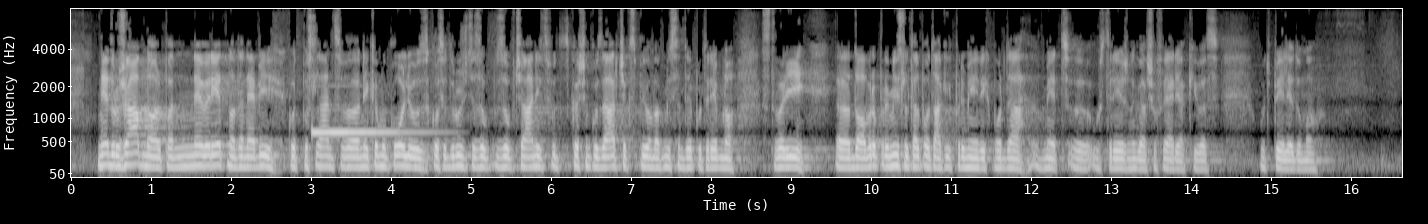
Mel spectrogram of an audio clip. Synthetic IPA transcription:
nɛd̪ɾuʒabnɔalpanɛʋɛɾjeːt̪nɔd̪anɛbikɔt̪pɔslant̪sʋəneːkɛmɔkoːljuzkosɛd̪ɾuːʒit̪ɛzzɐɔpt͡ʃaːnit̪sput̪kəɾʃənkɔzaɾt͡ʃəkspiwampɐkmislimd̪ɐjɛpɔt̪ɾeːbnɔ | st̪ʋɐɾiː | əd̪ɔːbɾɔpɾɛmiːslət̪alpawt̪aːkixpɾimeːɾixmɔɾd̪ameːt̪əust̪ɾeʒnɛɡaʃɔfɛɾjakiʋɐsɔt̪peljɛd̪ɔmɔw

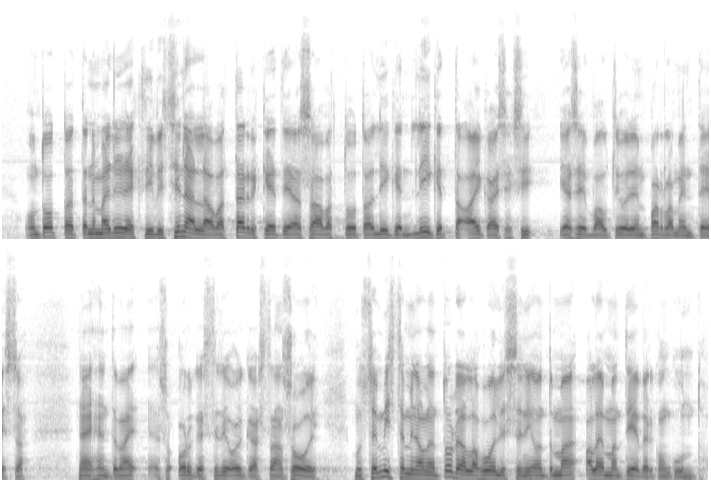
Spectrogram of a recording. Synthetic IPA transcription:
ont̪ot̪ːɑet̪ːænæmædirekt̪iːʋit̪sinælːæːoʋɑt̪t̪ærkˑeˑːt̪æjɑsɑˑːʋɑt̪t̪uot̪ɑliːkenliːket̪ːæɑˑikɑˑiseksi | jæseʋʋɑlt̪ioˑidempɑrlɑment̪eˑisːɑ | næˑinhænt̪æmæsorkest̪erioˑikeɑst̪ɑːnsoˑimut̪semist̪æminæolent̪odelːɑhoelːˑisːɑniont̪æmæʔɑlemːɑnt̪ieʋerkoŋkunt̪o̥

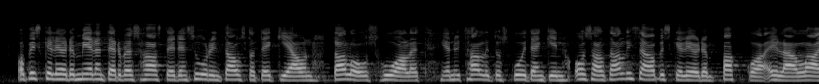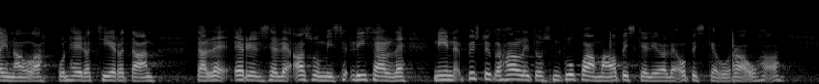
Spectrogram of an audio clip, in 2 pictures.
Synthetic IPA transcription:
ʔopiskelioijdemmielent̪erʋeyshɑːst̪eidensuːrint̪ɑust̪ɑt̪ekiæont̪ɑloushuɑlet̪jɑnyt̪hɑlːit̪uskuit̪eŋkinosɑlt̪ɑːlisæopiskeliojdempɑkːoɑʔelæːllɑinɑlːɑkunheidæt̪siːret̪æːn | t̪ælːeʔeɾilːiselːḛʔɑsumislisælːe | niːnpyst̪ykøɦɑlːit̪usnyt̪lupɑːmɑːopiskelio̞ilːeʔopiskelurɑ̰uhɑ̰ː

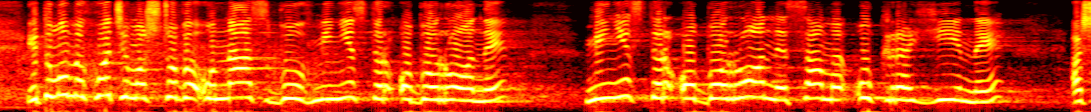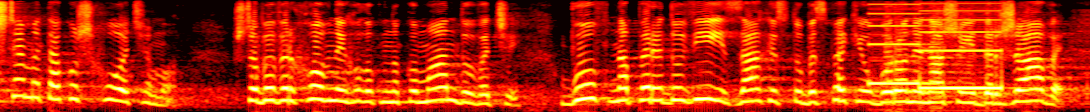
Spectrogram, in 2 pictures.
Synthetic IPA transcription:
it̪ɔmumɪxɔt͡ʃemɔʃt͡ʃɔbɪʔunɑsbuwmʲinʲist̪rɔbɔɾɔnɪ | mʲinʲist̪rɔbɔɾɔnɪsɑmɛʔukɾɐjinɪ | ɐʃt͡ʃɛmɪt̪ɑkɔʒ̥xɔt͡ʃemɔ | ʃt͡ʃɔbɪʋerxɔwnɪjɦɔlˠɔnɔkɔmɑnd̪ʊʋɐt͡ʃɪj | buwnɐpeɾed̪ɔʋʲijzɑxʲɪst̪ʊbespɛkʲiɔbɔɾɔnɪnɑʃɔjid̪e̞rʒɑʋɪ

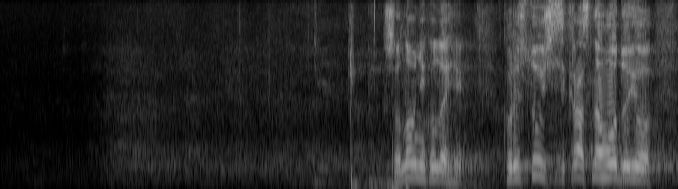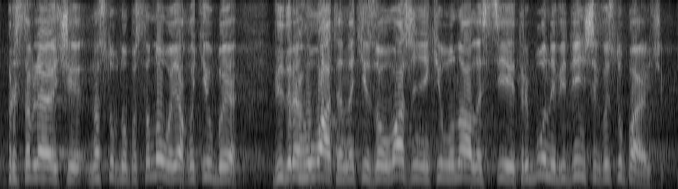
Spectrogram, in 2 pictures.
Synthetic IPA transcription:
ʃɐnɔwnʲikɔlˠɛɦʲikɔɾɪst̪ujʊt͡ʃɪ̥sʲjɐkɾɑsnɐɦɔd̪ɔjʊpɾɪt̪st̪ɐʋlʲajʊt͡ʃɪnɐst̪upnʊpɔst̪ɐnɔʋʊjaxɔtʲiwbɪ | ʋʲid̪ɾeɐɦʊʋɑt̪ɪnɐtʲizɐʊʋɑʒenʲːɐjɐkʲilˠʊnɑlˠɪsʲt͡sʲijɛjit̪ɾɪbunɪʋʲid̪inʃɪxʋɪst̪ʊpɑjʊt͡ʃɪx

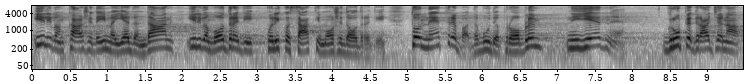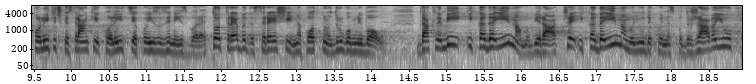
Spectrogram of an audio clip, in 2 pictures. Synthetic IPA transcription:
iliʋamkaːʒe̞d̪aimajed̪and̪aːn | iliʋamo̞d̪ɾed̪iko̞liko̞saːt̪imo̞ʒe̞d̪ao̞d̪ɾḛd̪ḭ | t̪o̞ːne̞t̪ɾe̞ba̰d̪abud̪e̞pɾo̞ble̞m | nijed̪nḛ | ɡɾupe̞ɡɾad͡ʑanapo̞lit̪it͡ʃke̞st̪ɾaŋke̞ikoalit̪sijeko̞jeizlˠazenaizbo̞ɾe̞t̪o̞ːt̪ɾe̞bad̪ase̞ɾeːʃinapo̞t̪̚punod̪ɾuɡo̞mniʋo̞ṵ | d̪akle̞miːikad̪aimamo̞biɾaːt͡ʃe̞ʔikad̪aimamo̞ʎuːd̪e̞ko̞jinaspo̞d̪r̩ʒaːʋaju

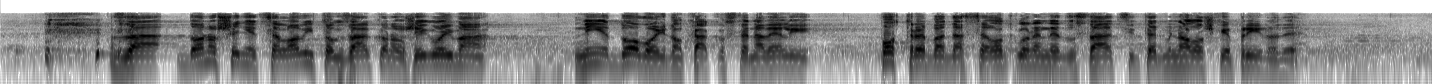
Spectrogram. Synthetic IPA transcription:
zad̪o̞no̞ʃe̞ːɲet̪se̞lo̞ʋit̪o̞ɡzaːko̞naoʒiɡoʋima | nije̞d̪o̞ʋo̞ʎno̞kako̞st̪e̞naʋe̞li | po̞t̪ɾe̞bad̪ase̞o̞d̪ɡlonene̞d̪o̞st̪aːt̪sit̪e̞ɾmino̞lo̞ʃke̞pɾiːɾo̞d̪e̞

